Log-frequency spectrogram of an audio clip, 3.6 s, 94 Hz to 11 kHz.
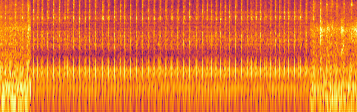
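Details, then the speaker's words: Wick 100G fire pump engine idling after recoil start with choke opened, throttle set to idle for at least a minute to warm up before increasing speed to engage clutch; quiet, even small-engine putter with regular firing pulses, normal warm-up idle. "with the engine now running set the throttle to the idle position for at least a minute to allow the engine to to warm"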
